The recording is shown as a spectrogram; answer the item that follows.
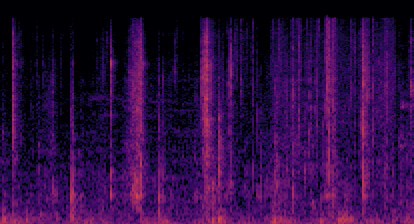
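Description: Upper Deck trading card pack wrapper being torn open and handled: crinkling rustle with several short, sharp tears.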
